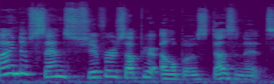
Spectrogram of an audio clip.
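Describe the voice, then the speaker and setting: Over light background noise, a put-on character voice leaps through very wide pitch swings. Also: woman, high pitch for a woman, moderate pace. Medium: read story.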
